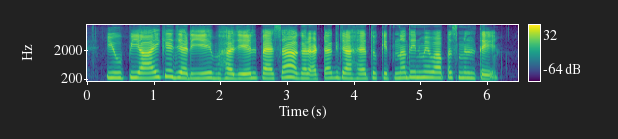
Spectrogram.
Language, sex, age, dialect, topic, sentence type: Magahi, female, 18-24, Southern, banking, question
